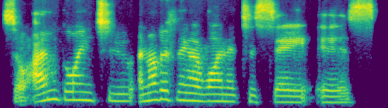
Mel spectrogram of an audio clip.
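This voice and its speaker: A woman lecturer talking through a recorded lesson, slow and deliberate with pauses and restarts. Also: mid-range voice, fairly bright tone, poor audio.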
